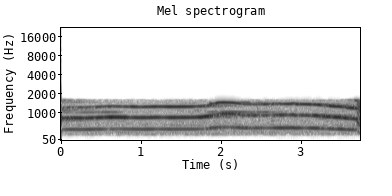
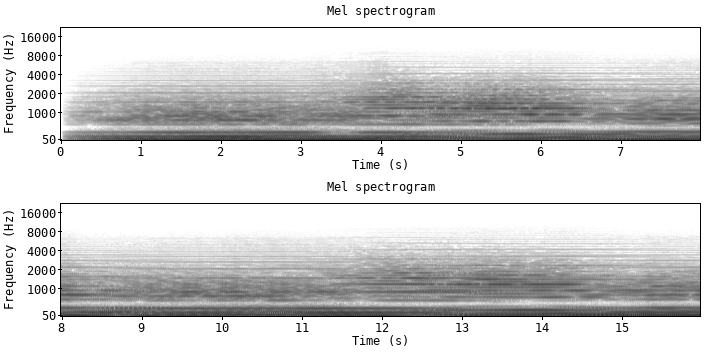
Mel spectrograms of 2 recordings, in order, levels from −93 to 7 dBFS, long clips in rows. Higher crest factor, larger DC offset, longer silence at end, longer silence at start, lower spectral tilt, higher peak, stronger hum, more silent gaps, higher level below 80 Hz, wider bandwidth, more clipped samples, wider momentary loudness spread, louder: about the same, 12 dB vs 12 dB; neither; about the same, 0 s vs 0 s; about the same, 0 s vs 0.1 s; second, -3 dB/octave vs -9.5 dB/octave; first, -4 dBFS vs -8 dBFS; neither; neither; second, under -90 dBFS vs -22 dBFS; second, 1.7 kHz vs 4.4 kHz; neither; about the same, 5 LU vs 4 LU; first, -15 LUFS vs -22 LUFS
